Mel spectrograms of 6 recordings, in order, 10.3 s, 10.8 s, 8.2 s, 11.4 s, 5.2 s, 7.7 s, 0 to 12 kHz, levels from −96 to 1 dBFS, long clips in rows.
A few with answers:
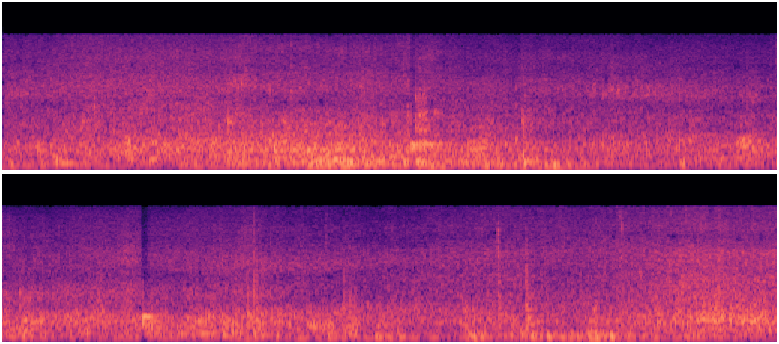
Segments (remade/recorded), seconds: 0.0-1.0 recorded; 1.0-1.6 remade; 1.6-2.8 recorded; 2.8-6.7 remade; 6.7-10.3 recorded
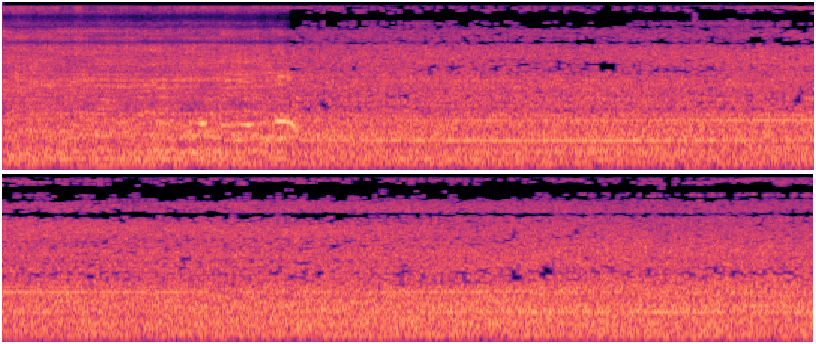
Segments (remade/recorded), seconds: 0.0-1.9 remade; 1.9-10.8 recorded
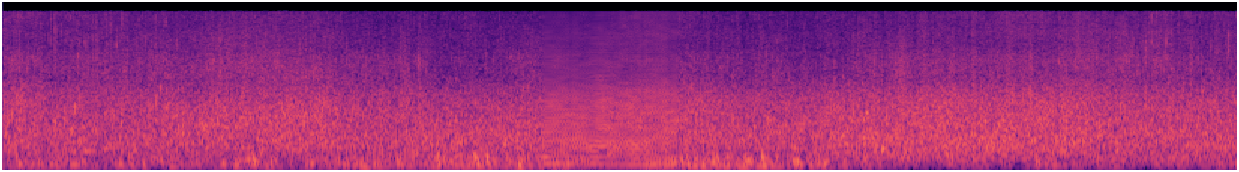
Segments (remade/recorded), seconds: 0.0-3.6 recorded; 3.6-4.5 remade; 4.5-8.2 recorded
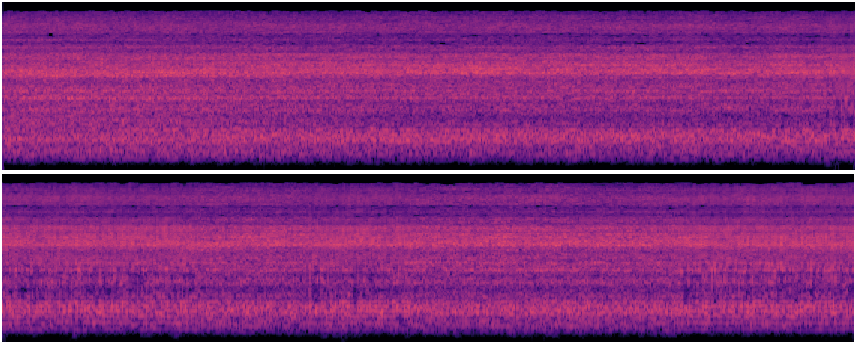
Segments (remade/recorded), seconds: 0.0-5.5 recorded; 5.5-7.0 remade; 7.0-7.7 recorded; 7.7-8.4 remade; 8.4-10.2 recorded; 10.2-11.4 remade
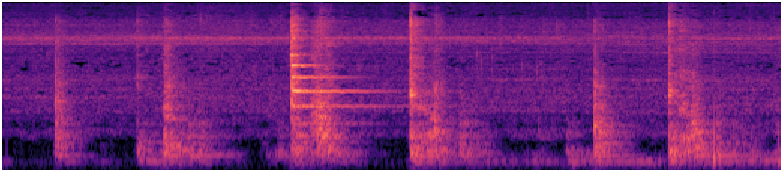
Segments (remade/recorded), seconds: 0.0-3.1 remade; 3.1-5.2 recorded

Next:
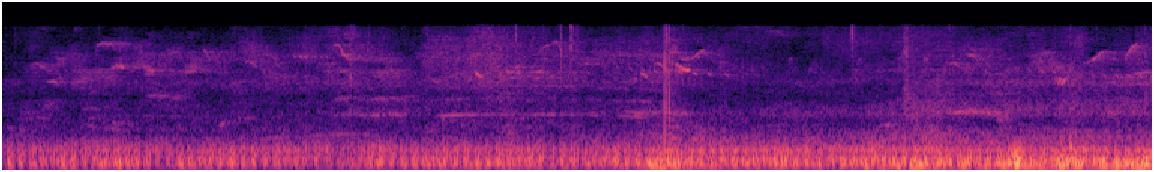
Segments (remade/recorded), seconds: 0.0-1.0 remade; 1.0-5.4 recorded; 5.4-6.5 remade; 6.5-7.7 recorded

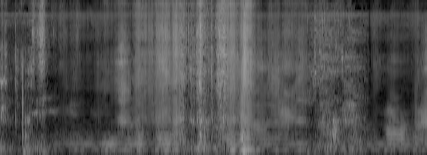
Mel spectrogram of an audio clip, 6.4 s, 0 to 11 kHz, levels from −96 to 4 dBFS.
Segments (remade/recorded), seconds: 0.0-0.8 recorded; 0.8-2.7 remade; 2.7-3.4 recorded; 3.4-4.6 remade; 4.6-5.5 recorded; 5.5-6.4 remade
